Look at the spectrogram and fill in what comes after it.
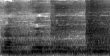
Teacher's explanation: आप लोग इसको उड़िया में रू कहते हो, लेकिन हिंदी में हम इसको री कहते हैं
